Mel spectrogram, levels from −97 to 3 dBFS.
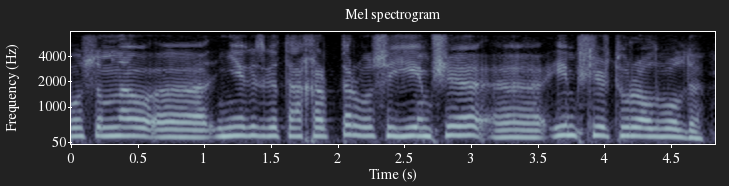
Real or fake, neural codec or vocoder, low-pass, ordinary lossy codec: real; none; 7.2 kHz; none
